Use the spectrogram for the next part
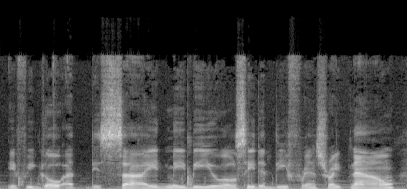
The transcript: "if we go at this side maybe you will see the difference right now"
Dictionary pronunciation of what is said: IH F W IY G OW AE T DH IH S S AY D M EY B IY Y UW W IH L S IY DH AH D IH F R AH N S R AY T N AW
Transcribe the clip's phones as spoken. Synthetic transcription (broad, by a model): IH F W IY G OW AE T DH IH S S AY D M EY B IY Y UW W IH L S IY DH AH D IH F R AH N S R AY T N AW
